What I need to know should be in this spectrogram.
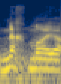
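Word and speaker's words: נחמיה: की अगर बात करें तो इब्रानी में इसको जो प्रोनाउंस किया जाता है वह नगमा है और इसका मतलब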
